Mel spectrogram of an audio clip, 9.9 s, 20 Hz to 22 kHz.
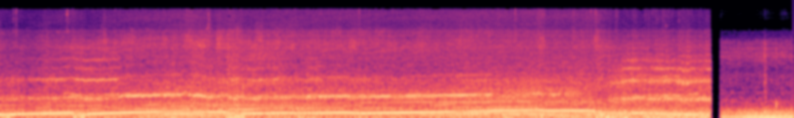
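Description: Drifting 240SX's RB25DET turbocharged straight-six heard from inside the car, revving hard with its pitch rising and falling as the car slides, over the rush of skidding tyres. The sound cuts off abruptly near the end, giving way to a steady low hum.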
